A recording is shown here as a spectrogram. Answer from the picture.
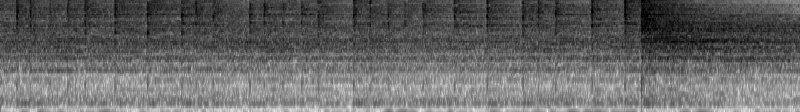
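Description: Ride cymbal struck with a wooden drumstick in a fast, even stream of strokes, played with the push-pull technique: pushing down and then pulling up with the fingers off the cymbal's rebound. A louder, brighter stroke comes a little after three seconds in, then the playing stops and the cymbal rings on.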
